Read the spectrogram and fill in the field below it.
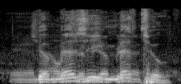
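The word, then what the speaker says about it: Chimezie Metu: Chimezi Metu. You're good, you. You got a gift. I butchered the first edition, really, but you got that one right on the money.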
